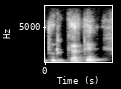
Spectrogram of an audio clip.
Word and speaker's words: turicatae: Entonces pudiéramos decir que Asfeli, Burgdorferi y Garini, las 3 están en humanos, pero Dugesi y Mazzotti y Turicate, se escribe Turicatae, pero se pronuncia Turicate, estas están en animales, pero eventualmente pudieran también infectar el humano.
